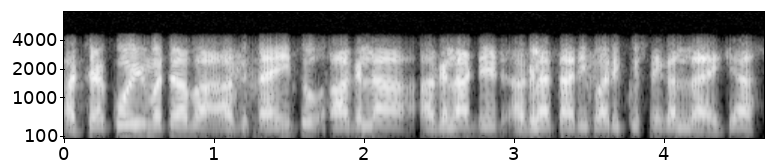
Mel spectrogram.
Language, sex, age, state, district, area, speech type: Hindi, male, 45-60, Uttar Pradesh, Mirzapur, urban, conversation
